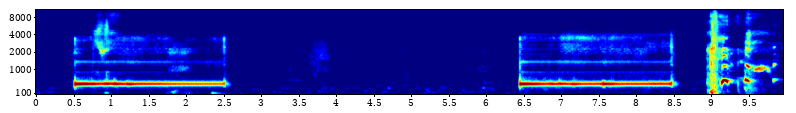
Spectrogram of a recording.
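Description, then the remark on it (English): An outgoing phone call rings: two steady, buzzy ringback tones, each about two seconds long, separated by a pause of silence, then a quick clatter like the line being picked up. “It's fucking ringing.”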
